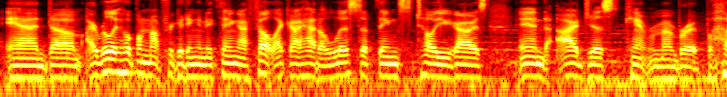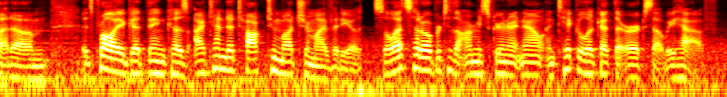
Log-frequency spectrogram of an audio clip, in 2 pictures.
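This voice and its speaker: A man's voice: on the low side, fairly quick, a bit bright, slight background noise. A man with a stuffy, congested voice from a cold, like he is talking through a tube, rambling casually as he hosts his gaming channel. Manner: rambling, loose, with many fillers and restarts. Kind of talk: casual gameplay commentary.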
